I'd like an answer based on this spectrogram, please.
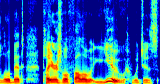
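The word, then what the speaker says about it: Yuu: story just a little bit players will follow you which is spelled y u u all she wants to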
